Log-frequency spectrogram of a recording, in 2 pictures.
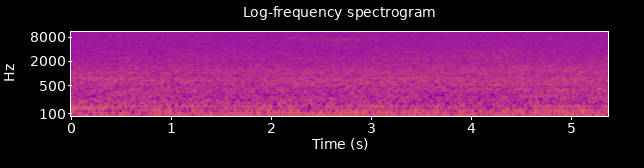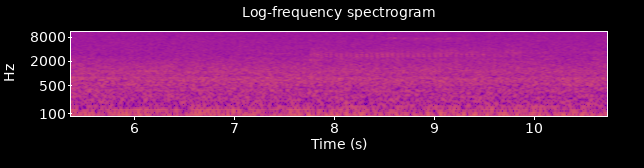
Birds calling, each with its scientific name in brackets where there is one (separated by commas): Belted Kingfisher (Megaceryle alcyon)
